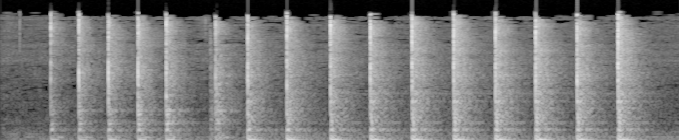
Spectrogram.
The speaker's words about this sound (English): We can take a nail and we can start banging around the screen here and nothing's going to happen. Bang, bang, all over the screen. No cracks, glass is still intact. In fact, we can actually use this as a hammer itself.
